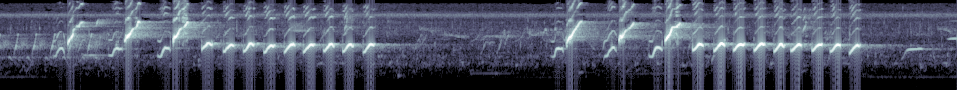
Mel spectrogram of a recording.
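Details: Two phrases of song from a northern cardinal. Each phrase has a few upward-slurred whistles, then a steady string of about seven clear repeated notes. A brief pause separates them.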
